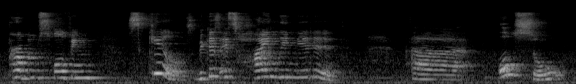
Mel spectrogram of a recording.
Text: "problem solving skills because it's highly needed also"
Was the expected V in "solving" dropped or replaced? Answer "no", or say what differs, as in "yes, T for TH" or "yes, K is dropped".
no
